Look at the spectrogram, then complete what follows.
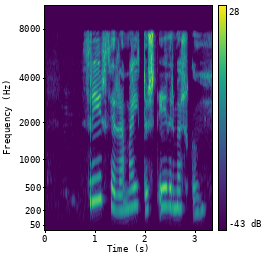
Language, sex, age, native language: Icelandic, female, 30-39, Icelandic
